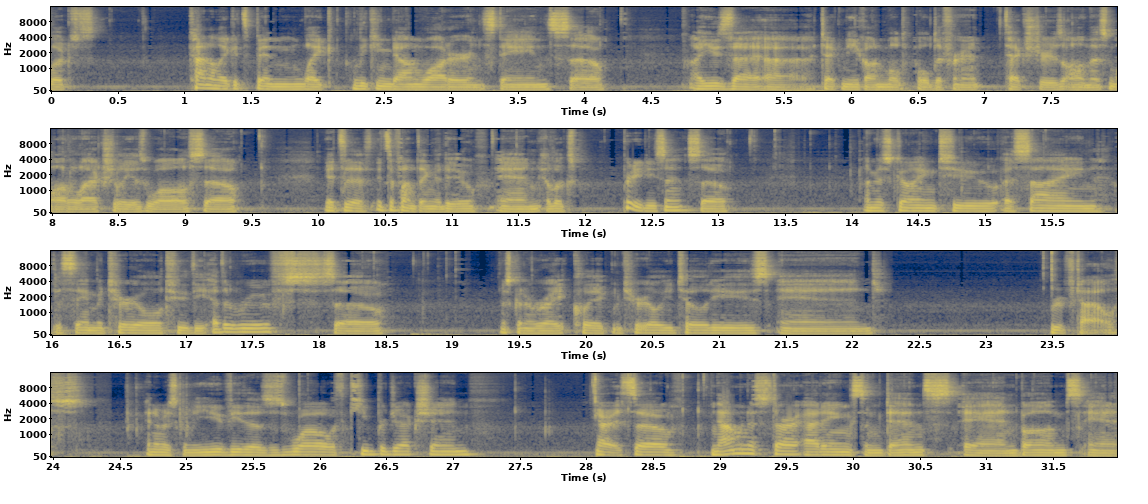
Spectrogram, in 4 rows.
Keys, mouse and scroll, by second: 2.9 middle click, 3.5 shift+click, 3.7 click, 5.9 click, 7.4 middle click, 8.3 shift+middle click, 8.9 middle click, 9.4 middle click, 10.4 shift+middle click, 12.5 click, 13.6 middle click, 14.0 ctrl+middle click, 14.5 Tab, 14.8 shift+middle click, 15.4 click, 17.2 click, 18.0 shift+click, 18.3 shift+click, 18.9-23.5 drag, 24.4 Tab, 24.5 a, 24.9 u, 26.8 click, 28.2 click, 28.7 ctrl+middle click, 29.4 middle click, 30.0 middle click, 31.2 middle click, 31.8 ctrl+middle click.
